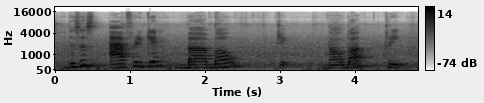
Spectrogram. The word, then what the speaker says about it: baobab: Baobab tree. Okay, baobab, you should pronounce it.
